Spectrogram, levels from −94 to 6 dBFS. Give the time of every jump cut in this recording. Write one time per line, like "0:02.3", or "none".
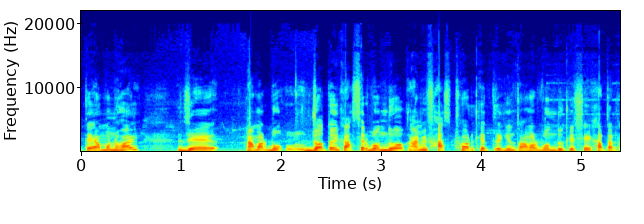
none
